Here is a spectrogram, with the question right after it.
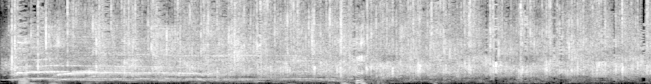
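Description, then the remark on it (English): A conference audience bursts into sustained applause and cheering, standing to show how much they enjoyed the conference, with dense clapping throughout and shrill whoops and whistles rising above it in the first few seconds before easing into steady clapping. “If you it's beyond your expectation and you loved it, you get to stand up and cheer as loud as you can.”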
